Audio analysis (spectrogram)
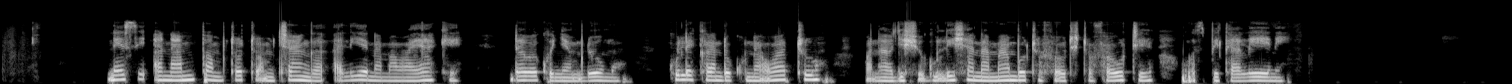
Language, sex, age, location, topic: Swahili, female, 25-35, Kisii, health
